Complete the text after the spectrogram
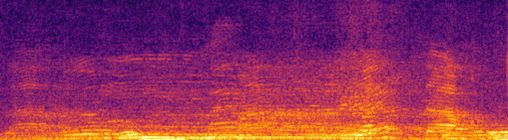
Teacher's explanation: bunyinya dua tiga ketuk jadi tidak boleh dijeda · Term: idgham mimi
